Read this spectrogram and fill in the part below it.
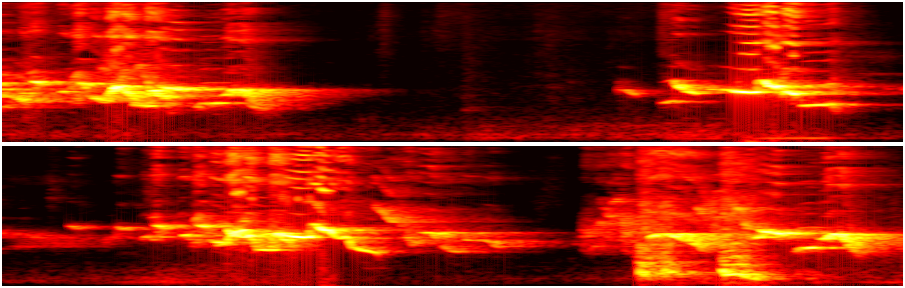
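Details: Sumbawa black-naped oriole lure song: raspy, slurred whistled phrases with a long silent gap, ending in a harsh, noisy burst.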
